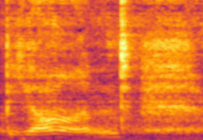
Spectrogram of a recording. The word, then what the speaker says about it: beyond: There are words that are missed because they're not following that stress pattern, like the word beyond, right, which actually has the opposite with stress on the final syllable.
